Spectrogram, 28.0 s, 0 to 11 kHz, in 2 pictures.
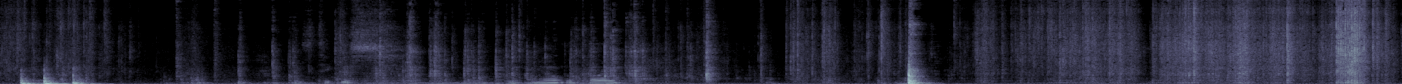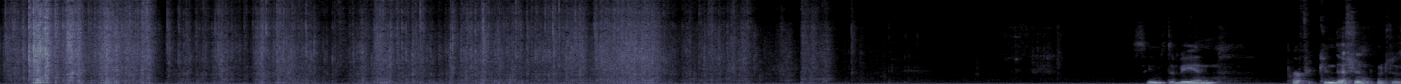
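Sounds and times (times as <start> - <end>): plastic bag crinkling: 0.0 - 1.5, 3.2 - 23.0.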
